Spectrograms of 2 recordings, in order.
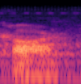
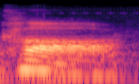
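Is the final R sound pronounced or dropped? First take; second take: pronounced; dropped. First: The word ends with an R sound. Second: The word ends without an R sound. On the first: This is the American way. "pero el americano sí lo dice car" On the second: This is the British way. "el británico, acordaos que no suele pronunciar la R al final de palabra, por lo tanto sonaría car"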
